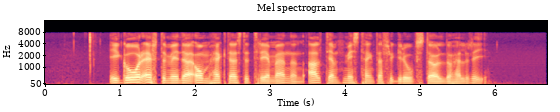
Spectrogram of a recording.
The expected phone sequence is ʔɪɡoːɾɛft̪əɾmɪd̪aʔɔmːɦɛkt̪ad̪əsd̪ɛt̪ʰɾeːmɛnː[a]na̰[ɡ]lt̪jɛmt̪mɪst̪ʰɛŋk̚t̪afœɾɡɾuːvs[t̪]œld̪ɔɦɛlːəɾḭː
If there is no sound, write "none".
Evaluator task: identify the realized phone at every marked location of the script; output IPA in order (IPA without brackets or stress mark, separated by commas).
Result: ə, none, t̪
